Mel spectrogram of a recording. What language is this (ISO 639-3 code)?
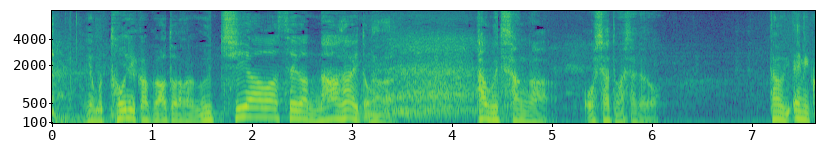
jpn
